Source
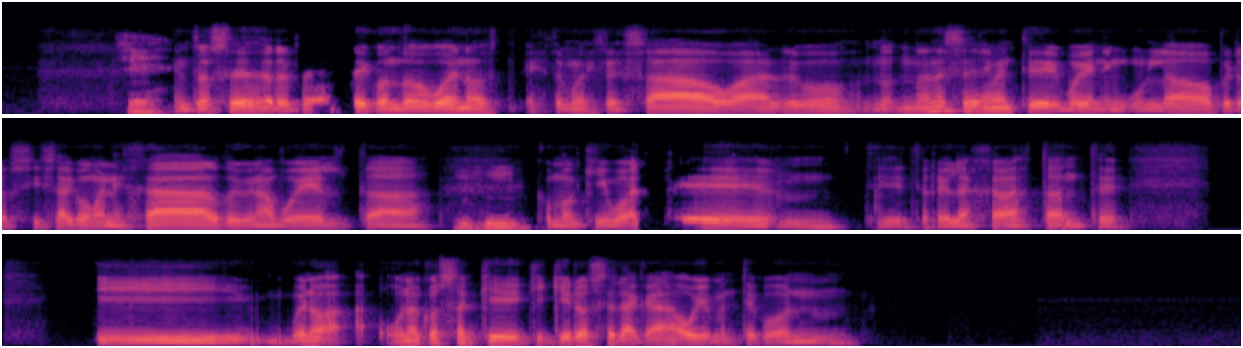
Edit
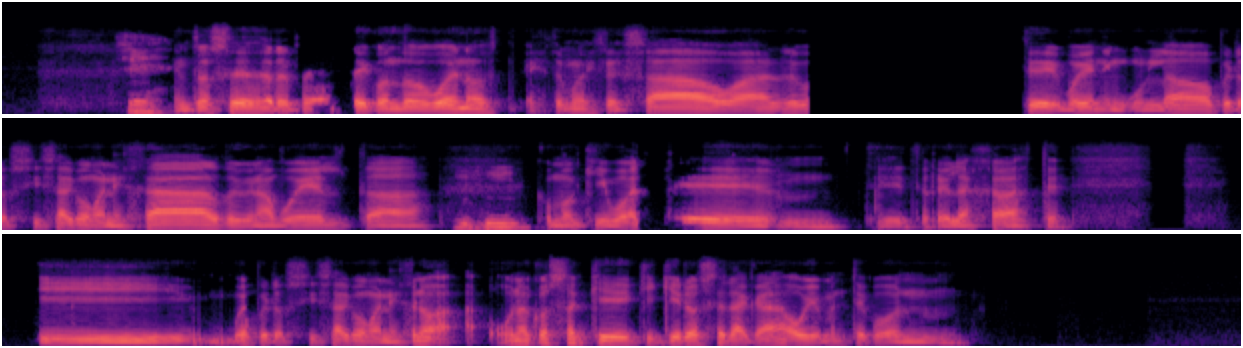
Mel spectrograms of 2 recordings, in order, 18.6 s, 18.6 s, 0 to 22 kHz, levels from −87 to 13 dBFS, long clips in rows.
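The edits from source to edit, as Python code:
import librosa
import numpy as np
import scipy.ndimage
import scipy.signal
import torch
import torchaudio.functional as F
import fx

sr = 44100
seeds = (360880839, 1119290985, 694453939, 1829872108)

y = fx.edit(x, sr, fx.silence(start_s=4.03, length_s=1.08),
    fx.duplicate(start_s=6.03, length_s=0.84, to_s=13.89),
    fx.cut(start_s=11.42, length_s=0.29), tone=tone)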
